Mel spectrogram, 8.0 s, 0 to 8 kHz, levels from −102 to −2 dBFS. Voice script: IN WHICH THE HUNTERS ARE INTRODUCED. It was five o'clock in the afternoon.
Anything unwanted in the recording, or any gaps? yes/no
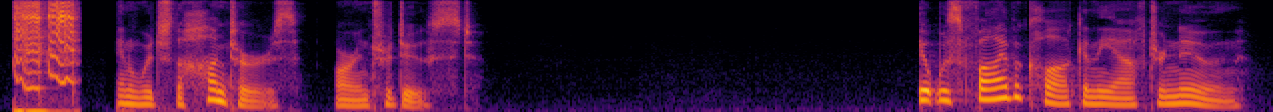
yes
